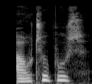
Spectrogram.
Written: autobus

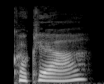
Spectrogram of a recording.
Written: kokleare

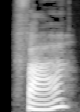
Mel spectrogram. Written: farent

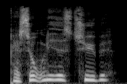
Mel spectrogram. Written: personlighedstype

